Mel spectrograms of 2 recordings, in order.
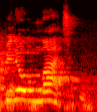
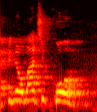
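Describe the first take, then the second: First: The stress is on the second syllable. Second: The stress is on the last syllable. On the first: The speaker calls it right. "é pneumático... ela é proparoxítona" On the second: The speaker calls it wrong. "Para ser oxítona teria que ser"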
